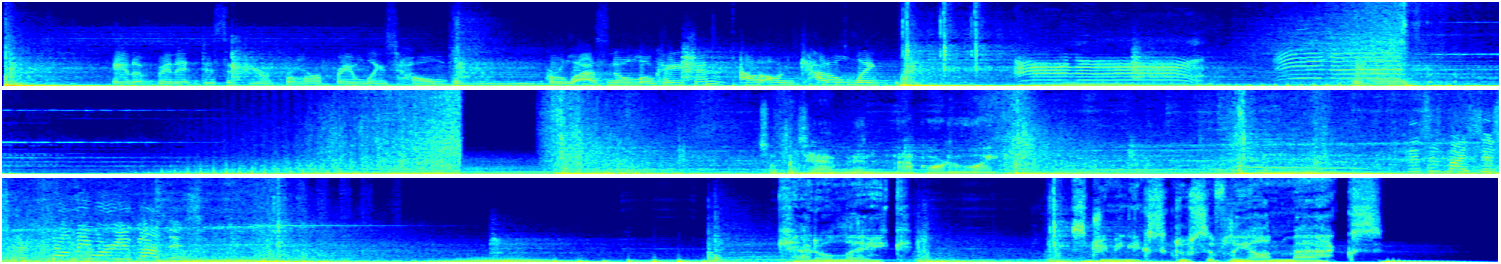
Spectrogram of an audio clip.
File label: Caddo Lake, TV Spots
